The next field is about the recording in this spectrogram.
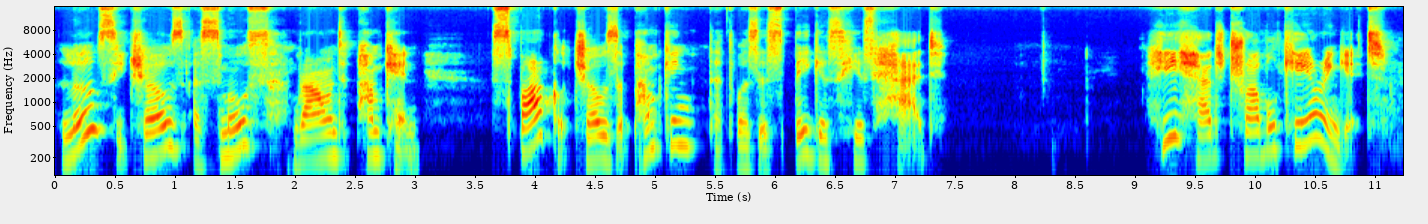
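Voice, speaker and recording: Expressive, slow-paced woman reading a storybook. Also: mid-range voice, no room sound, studio quality. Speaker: storybook reader. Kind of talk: expressive children's read-aloud narration.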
